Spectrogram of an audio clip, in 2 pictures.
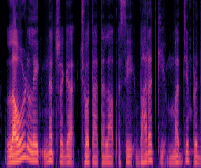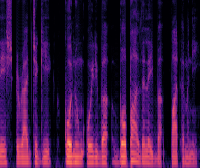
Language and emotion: Manipuri, neutral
